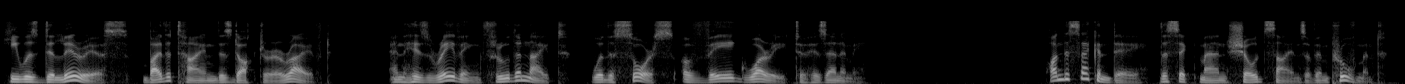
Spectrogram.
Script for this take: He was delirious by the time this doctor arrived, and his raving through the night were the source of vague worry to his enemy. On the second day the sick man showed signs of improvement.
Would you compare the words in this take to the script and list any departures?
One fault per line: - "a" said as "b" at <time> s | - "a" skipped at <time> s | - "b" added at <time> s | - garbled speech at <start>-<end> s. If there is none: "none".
none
